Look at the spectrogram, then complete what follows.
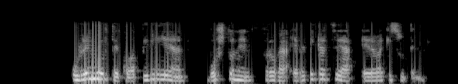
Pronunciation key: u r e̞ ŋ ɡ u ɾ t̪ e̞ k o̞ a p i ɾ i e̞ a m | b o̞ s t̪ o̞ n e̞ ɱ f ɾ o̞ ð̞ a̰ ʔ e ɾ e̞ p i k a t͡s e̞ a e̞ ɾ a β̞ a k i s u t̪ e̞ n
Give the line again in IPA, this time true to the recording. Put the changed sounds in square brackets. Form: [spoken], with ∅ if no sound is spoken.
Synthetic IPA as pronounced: u r e̞ ŋ ɡ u ɾ t̪ e̞ k o̞ a p i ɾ i e̞ a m | b o̞ s t̪ o̞ n e̞ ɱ f ɾ o̞ [ɣ̞] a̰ ʔ e [r] e̞ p i k a t͡s e̞ a e̞ ɾ a β̞ a k i s u t̪ e̞ n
